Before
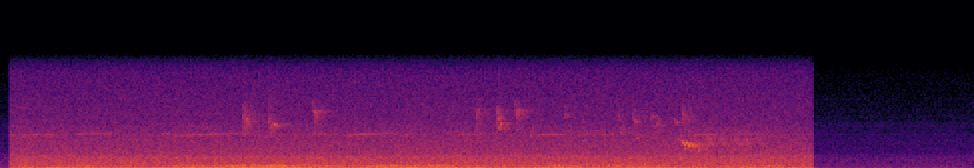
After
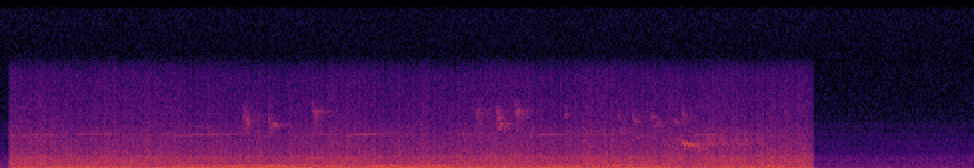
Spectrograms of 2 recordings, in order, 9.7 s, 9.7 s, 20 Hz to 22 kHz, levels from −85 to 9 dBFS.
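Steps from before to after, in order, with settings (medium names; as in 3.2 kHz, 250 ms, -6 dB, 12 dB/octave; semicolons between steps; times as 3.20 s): high-pass 52 Hz; peaking EQ 81 Hz -10.5 dB 0.41 oct; peak limiter -21.5 dBFS, peak gain reduction 9.5 dB; added noise blue -63 dBFS; trim -1.5 dB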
